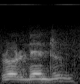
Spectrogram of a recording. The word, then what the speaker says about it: rhododendron: Rhododendron.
